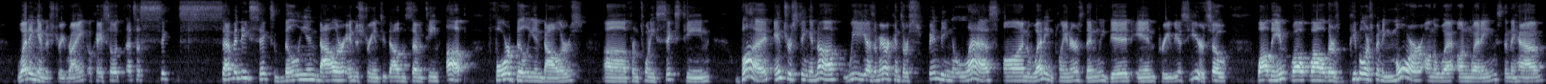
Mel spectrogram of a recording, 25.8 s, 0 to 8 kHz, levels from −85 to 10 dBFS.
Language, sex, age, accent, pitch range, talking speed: English, male, 40-59, American, 125-160 Hz, 130 wpm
